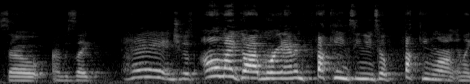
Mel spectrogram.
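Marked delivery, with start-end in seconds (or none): 2.0-4.5 very loud, high-pitched delivery. Retelling a coworker's greeting at a nice steakhouse: imitating someone cursing really loud. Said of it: "really loud like that".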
